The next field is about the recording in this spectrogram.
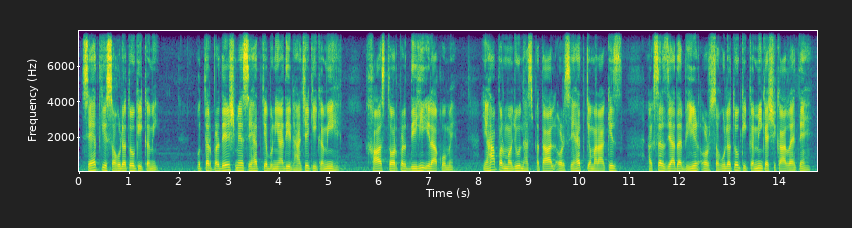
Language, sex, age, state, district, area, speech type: Urdu, male, 18-30, Uttar Pradesh, Saharanpur, urban, spontaneous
